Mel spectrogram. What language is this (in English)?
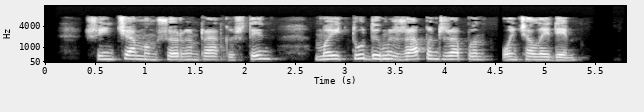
Mari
